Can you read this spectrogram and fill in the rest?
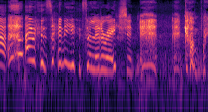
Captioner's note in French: rire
